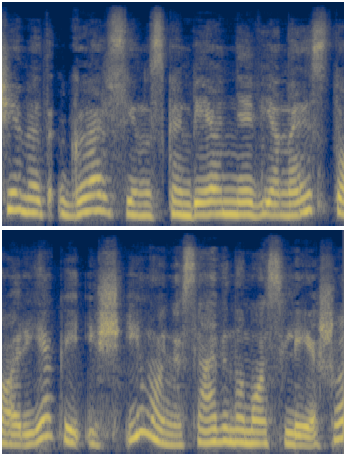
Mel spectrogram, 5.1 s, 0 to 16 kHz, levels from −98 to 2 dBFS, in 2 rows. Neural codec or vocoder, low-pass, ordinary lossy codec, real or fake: vocoder, 44.1 kHz, 128 mel bands, Pupu-Vocoder; 14.4 kHz; AAC, 64 kbps; fake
